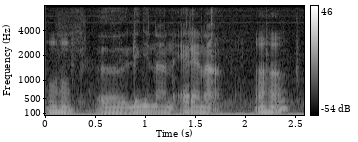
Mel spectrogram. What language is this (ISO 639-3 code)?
wol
